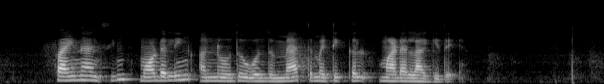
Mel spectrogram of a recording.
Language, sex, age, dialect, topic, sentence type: Kannada, female, 46-50, Mysore Kannada, banking, statement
